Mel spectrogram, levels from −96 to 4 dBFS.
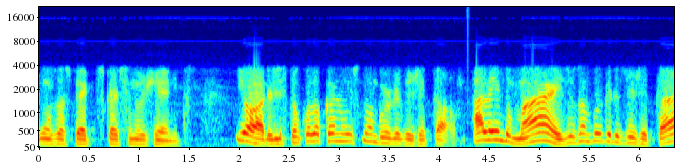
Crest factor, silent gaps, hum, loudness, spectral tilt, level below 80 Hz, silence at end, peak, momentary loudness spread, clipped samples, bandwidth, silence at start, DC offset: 16 dB; none; none; -18 LUFS; -9.5 dB/octave; -60 dBFS; 0 s; -2 dBFS; 10 LU; under 0.1%; 4.1 kHz; 0 s; under 0.1%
